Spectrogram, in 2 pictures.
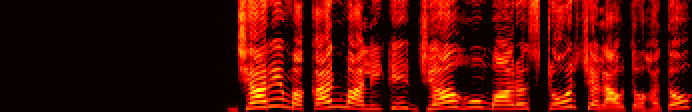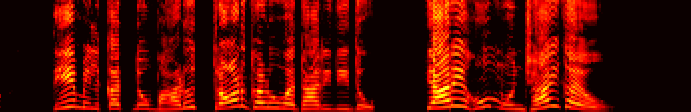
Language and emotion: Gujarati, angry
